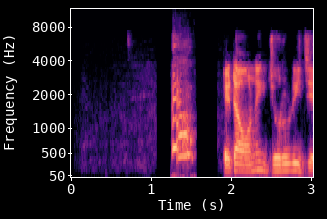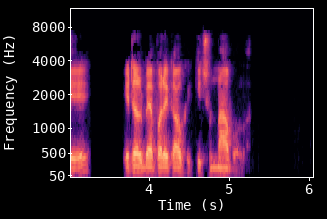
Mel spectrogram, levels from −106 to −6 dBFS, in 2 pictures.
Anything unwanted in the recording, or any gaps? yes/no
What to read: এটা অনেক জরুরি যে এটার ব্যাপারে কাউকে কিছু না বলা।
yes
